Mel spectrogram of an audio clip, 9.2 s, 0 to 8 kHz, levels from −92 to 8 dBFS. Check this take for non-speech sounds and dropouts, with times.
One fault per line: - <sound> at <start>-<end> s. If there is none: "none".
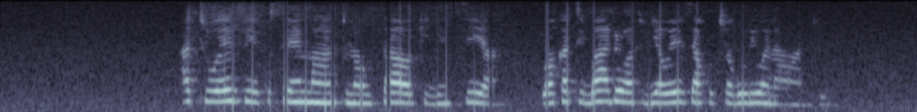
none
